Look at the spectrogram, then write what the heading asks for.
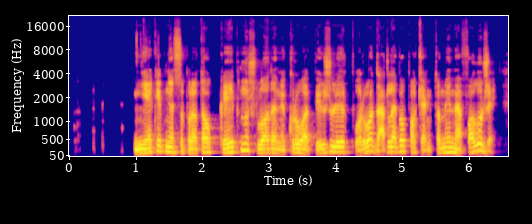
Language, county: Lithuanian, Kaunas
